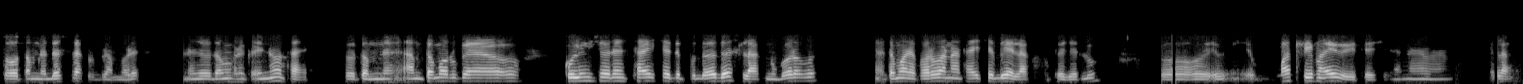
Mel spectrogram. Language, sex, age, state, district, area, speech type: Gujarati, male, 18-30, Gujarat, Morbi, rural, conversation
